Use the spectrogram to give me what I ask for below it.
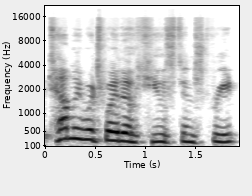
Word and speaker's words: Houston: know you're from new york city when you pronounce houston street correctly it's not houston it's houston i used to work your house in sweden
